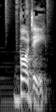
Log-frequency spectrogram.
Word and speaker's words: body: I Brytyjczycy wymawiają to słowo podobnie, bo po brytyjsku ciało to body.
